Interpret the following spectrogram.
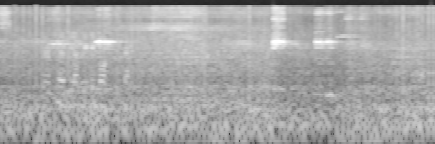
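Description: Steady low rumble of a Tempo Traveller minibus's engine and the surrounding road traffic, heard from inside the cabin through an open door. A few brief high beeps sound over it.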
